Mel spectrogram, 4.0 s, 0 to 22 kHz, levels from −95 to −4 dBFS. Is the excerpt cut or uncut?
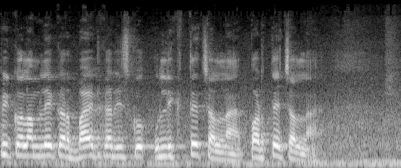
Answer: uncut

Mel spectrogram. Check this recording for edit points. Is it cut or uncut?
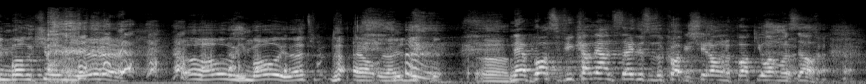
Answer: uncut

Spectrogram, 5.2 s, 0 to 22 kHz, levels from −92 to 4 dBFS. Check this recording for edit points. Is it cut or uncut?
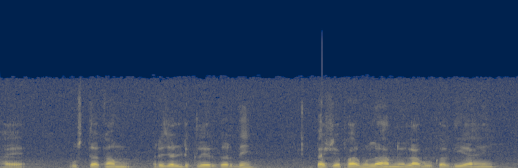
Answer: cut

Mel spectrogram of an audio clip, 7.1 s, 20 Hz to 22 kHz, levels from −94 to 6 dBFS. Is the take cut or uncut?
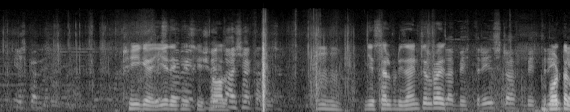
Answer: cut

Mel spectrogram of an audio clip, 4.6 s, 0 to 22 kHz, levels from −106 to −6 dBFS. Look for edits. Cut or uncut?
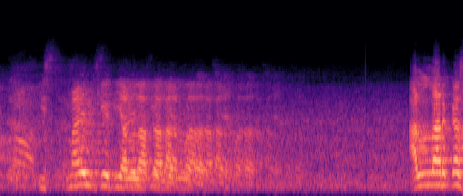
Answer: cut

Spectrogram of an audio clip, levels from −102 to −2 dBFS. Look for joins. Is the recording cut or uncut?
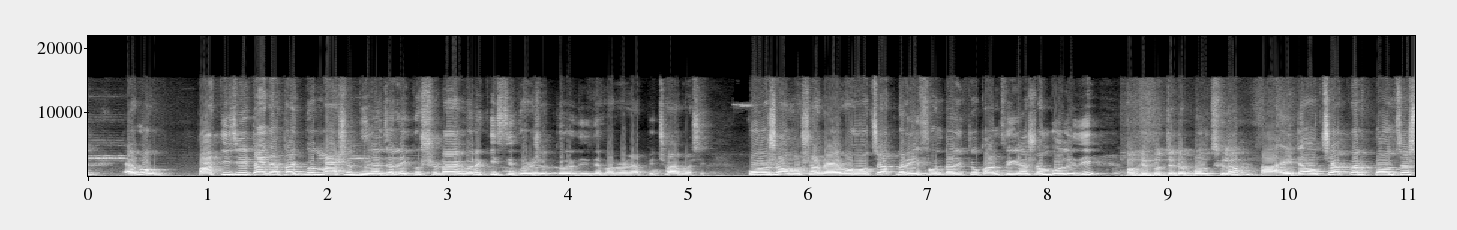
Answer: uncut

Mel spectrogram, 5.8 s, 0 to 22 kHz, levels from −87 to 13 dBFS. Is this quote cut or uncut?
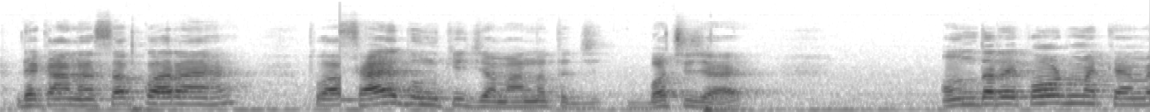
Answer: cut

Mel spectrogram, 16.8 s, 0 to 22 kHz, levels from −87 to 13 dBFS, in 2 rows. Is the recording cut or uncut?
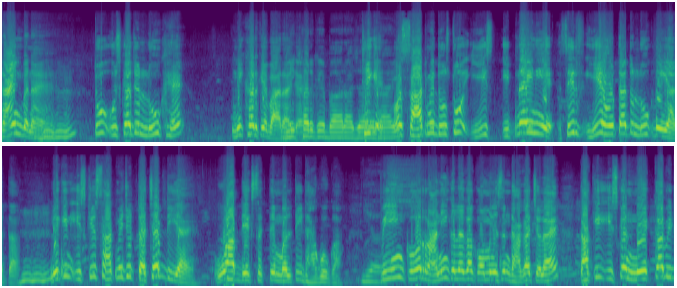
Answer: uncut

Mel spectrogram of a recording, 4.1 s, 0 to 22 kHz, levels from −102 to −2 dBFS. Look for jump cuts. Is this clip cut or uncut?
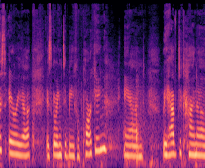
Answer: uncut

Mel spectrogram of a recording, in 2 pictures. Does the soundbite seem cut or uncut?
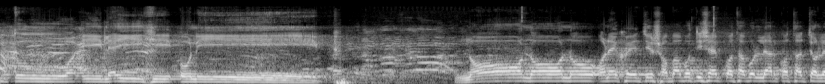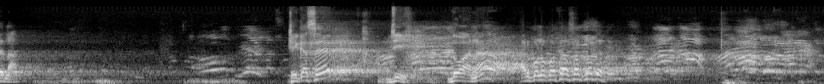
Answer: uncut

